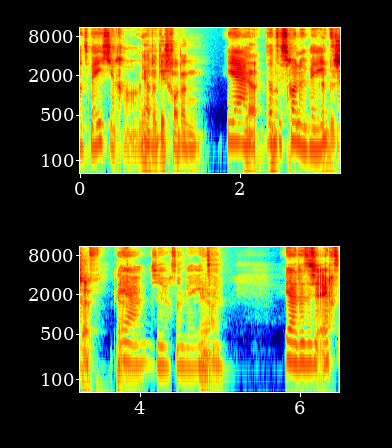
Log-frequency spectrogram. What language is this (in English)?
Dutch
